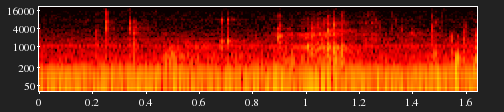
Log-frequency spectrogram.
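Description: A quiet sip of room-temperature coffee from a cup, with small wet mouth clicks and a soft slurp and swallow over a low steady hum, no talking.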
